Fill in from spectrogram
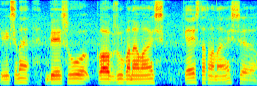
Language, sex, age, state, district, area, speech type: Kashmiri, male, 45-60, Jammu and Kashmir, Srinagar, urban, spontaneous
